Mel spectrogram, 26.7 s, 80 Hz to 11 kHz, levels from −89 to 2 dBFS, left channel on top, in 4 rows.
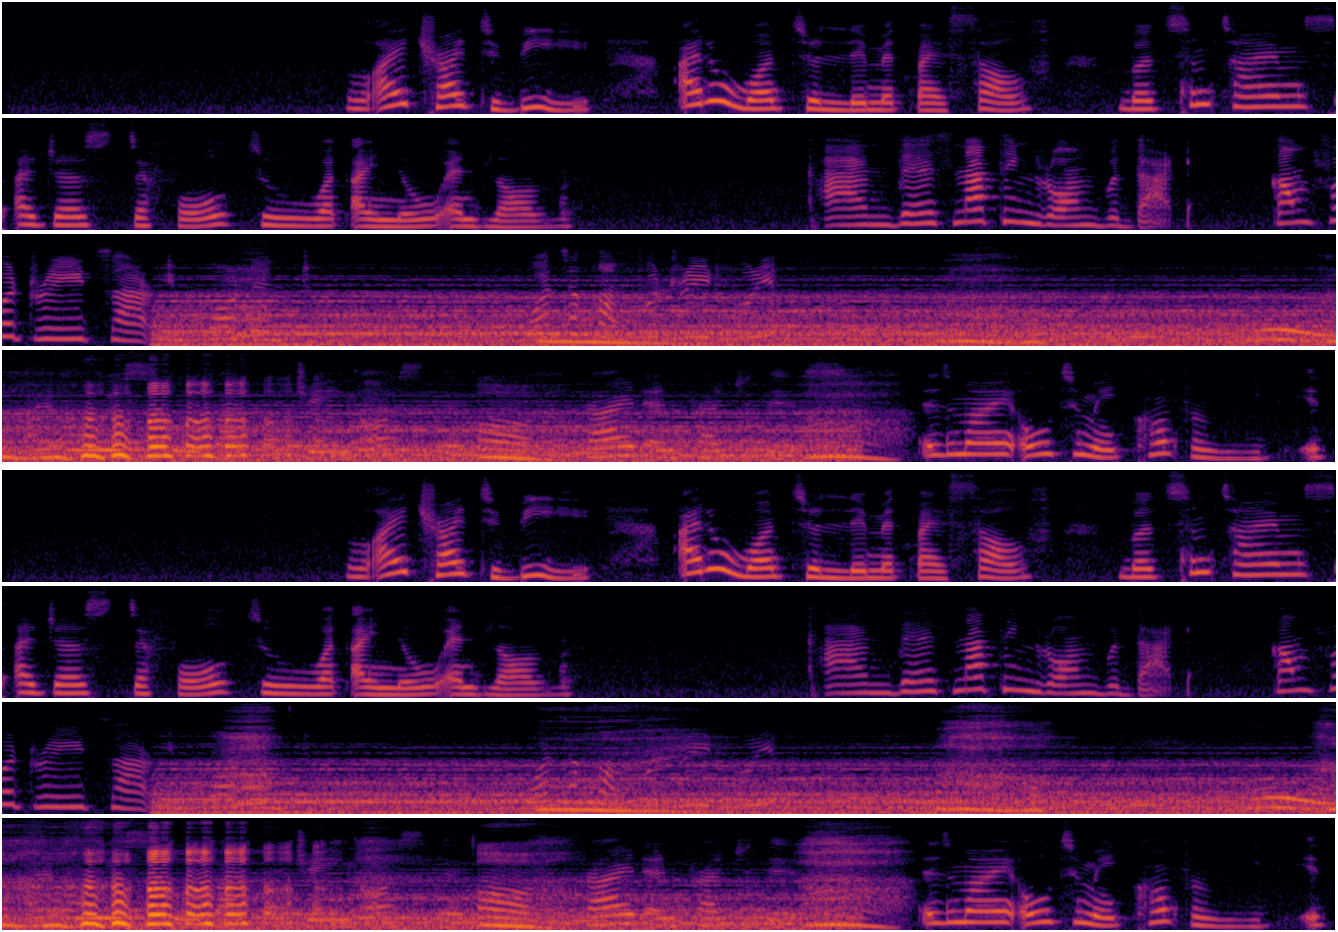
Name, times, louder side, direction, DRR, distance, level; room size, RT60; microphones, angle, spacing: voice 1, 1.7-5.2 5.6-9.5 19.5-24.2 24.6-26.6, equal, 5° right, 4.9 m, -37 dB
voice 2, 10.7-12.5 13.0-15.0 15.9-17.3, left 2 dB, 80° left, 6.8 m, -42 dB
sound 1, 14.1-24.3, left 1 dB, 20° left, 1.0 m, -36 dB
sound 2, 14.4-14.7 16.0-16.9 18.0-18.6 19.9-21.7 22.4-22.8 24.0-24.5, right 2 dB, 90° right, 2.9 m, -30 dB
open air
head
